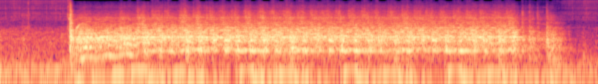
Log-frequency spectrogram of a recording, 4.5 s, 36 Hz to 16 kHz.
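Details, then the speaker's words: Ford Maverick converted to junkyard EFI cranking without starting: steady starter churn about 3.5 turns per second, never catching; injectors not firing because the ECU had no power, traced to relay wiring. "all right so the injectors ain't firing it ain't gonna fire"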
